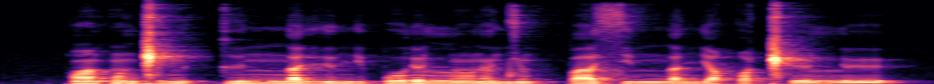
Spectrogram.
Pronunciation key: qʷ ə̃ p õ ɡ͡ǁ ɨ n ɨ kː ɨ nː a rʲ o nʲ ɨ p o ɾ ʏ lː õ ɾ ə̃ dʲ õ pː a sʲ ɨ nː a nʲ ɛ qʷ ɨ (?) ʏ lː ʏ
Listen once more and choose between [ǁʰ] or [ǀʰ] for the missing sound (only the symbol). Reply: ǁʰ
